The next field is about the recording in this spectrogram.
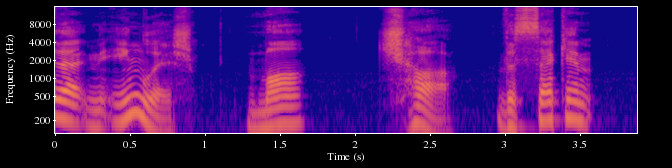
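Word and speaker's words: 抹茶: English, ma-cha, the second rather than saying that as cha, like you would say it in Japanese, you say cha, cha. The vowel is reduced if you say it with bad pronunciation.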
